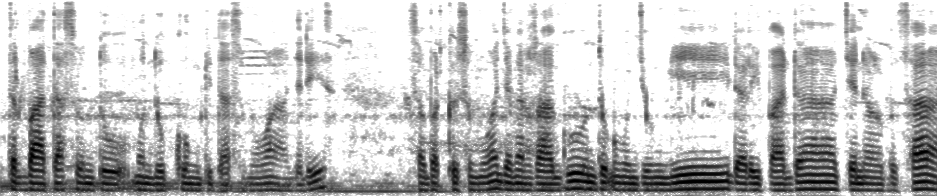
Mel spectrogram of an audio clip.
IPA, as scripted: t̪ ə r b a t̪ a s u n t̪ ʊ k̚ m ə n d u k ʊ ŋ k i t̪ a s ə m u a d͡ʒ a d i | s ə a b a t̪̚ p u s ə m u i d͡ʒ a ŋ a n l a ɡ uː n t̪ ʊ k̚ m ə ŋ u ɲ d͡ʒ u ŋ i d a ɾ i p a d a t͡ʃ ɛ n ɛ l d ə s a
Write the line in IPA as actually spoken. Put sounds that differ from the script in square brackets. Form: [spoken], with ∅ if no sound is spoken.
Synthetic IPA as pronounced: t̪ ə r b a t̪ a s u n t̪ ʊ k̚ m ə n d u k ʊ ŋ k i t̪ a s ə m u a d͡ʒ a d i | s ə a b a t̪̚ [k] u s ə m u [a] d͡ʒ a ŋ a n [r] a ɡ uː n t̪ ʊ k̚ m ə ŋ u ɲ d͡ʒ u ŋ i d a ɾ i p a d a t͡ʃ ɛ n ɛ l [b] ə s a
